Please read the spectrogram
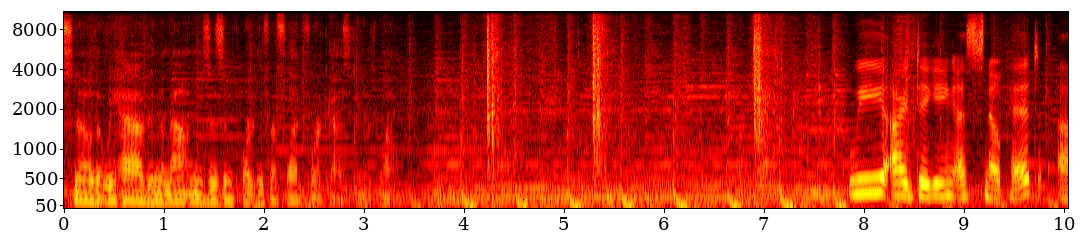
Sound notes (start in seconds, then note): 3.6 upbeat music; 5.9 shovel digging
